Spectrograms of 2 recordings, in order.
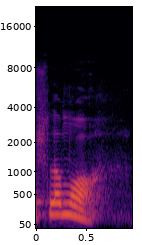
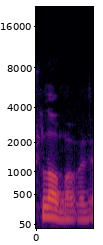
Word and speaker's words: Шломо: Вообще говоря, в еврейском языке это называется Соломон Шломо. Но почему-то вот сейчас произносит Шломо. Доктор, который лечит Шарона, почему-то Шломо. По-моему, это странно, потому что Шломо – это мир, по ударению на последнем слоге.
